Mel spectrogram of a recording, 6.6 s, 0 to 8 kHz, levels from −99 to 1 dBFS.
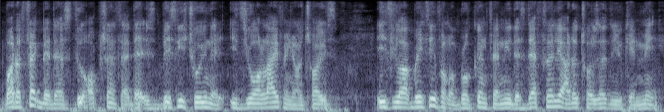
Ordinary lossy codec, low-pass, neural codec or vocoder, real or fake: none; none; codec, 16 kHz, 4.8 kbps, FACodec; fake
